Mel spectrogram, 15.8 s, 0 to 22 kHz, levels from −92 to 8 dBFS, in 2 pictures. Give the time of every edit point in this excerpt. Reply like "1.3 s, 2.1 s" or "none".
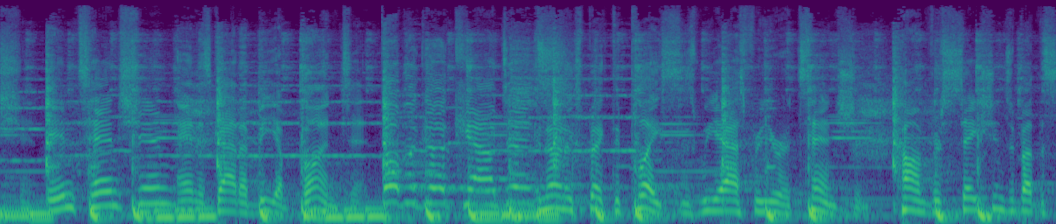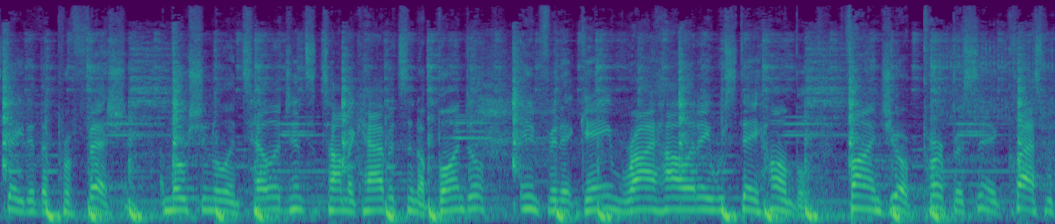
none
